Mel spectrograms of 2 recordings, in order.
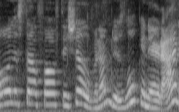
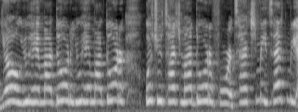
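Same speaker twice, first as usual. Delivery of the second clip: high, raised-voice mock challenge; imitated confrontational mother; 9 semitones higher, 4 dB louder than usual. Girl's mom confronting the woman over her daughter, mock fury. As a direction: act out an outraged parent squaring up.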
